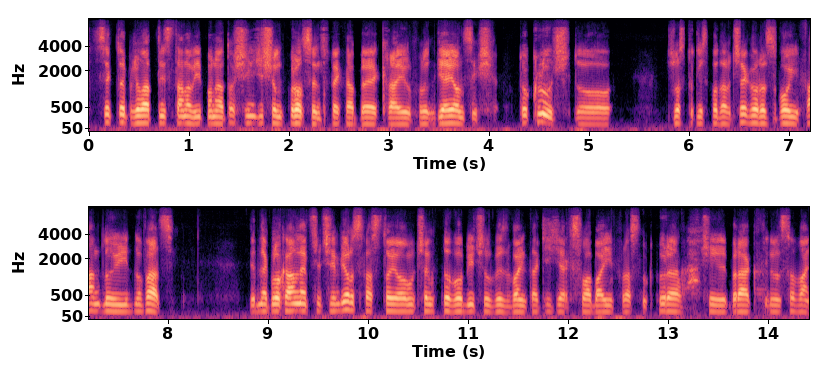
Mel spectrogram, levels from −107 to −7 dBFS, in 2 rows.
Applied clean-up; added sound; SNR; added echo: neural diffusion model UNIVERSE++.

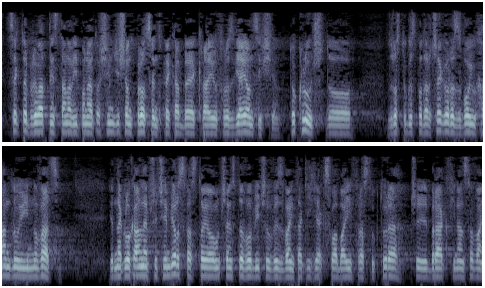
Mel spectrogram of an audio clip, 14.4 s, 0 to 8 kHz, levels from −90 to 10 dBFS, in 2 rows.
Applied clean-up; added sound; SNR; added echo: none; none; none; none.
